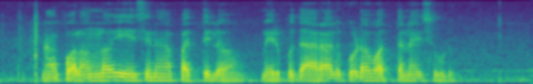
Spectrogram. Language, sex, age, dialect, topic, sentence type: Telugu, male, 18-24, Utterandhra, agriculture, statement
